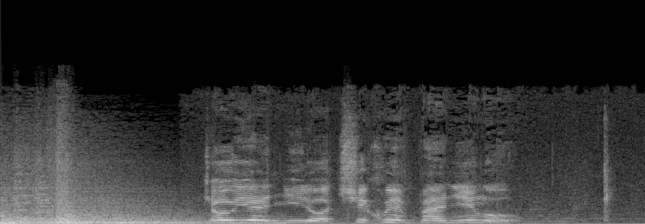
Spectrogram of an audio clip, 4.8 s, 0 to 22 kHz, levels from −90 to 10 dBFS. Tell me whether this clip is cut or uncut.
cut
